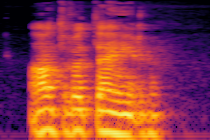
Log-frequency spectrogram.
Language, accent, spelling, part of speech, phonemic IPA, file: French, Canada, entretinrent, verb, /ɑ̃.tʁə.tɛ̃ʁ/, LL-Q150 (fra)-entretinrent.wav
- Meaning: third-person plural past historic of entretenir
